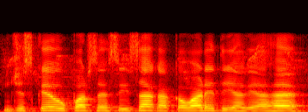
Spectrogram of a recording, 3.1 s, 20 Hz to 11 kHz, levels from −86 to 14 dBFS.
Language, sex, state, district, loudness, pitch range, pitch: Hindi, male, Jharkhand, Garhwa, -18 LUFS, 170-190 Hz, 180 Hz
